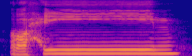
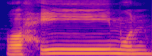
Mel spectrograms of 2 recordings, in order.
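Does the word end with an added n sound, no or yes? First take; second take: no; yes. First: The word ends without any added n sound. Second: The word ends with an audible added n sound. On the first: The reader stops on this word. "dalam keadaan waqaf dia nggak ada hilang" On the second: The word is read connected to what follows. "kalau dibacakan kan munnya muncul tuh, nun tambahannya terdengar"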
